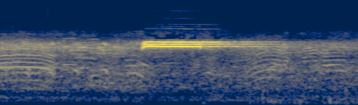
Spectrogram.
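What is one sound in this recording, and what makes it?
A referee's whistle blows a short sharp blast.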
